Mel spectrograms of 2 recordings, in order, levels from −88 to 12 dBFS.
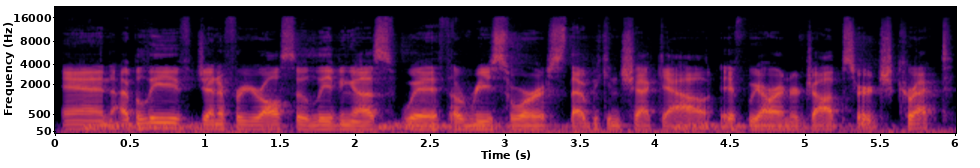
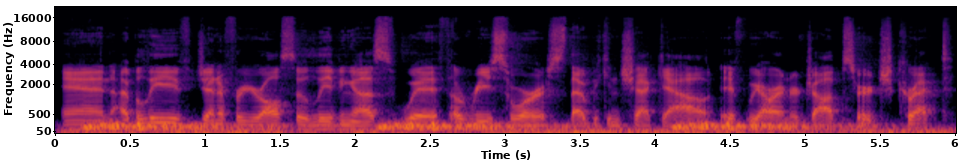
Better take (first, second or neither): first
